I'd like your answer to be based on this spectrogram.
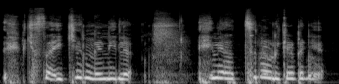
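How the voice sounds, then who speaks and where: A woman's voice: high voice, steady tone, normal speed. A woman voicing a hurt teenage son in an amateur fan drama, pleading and tearful.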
